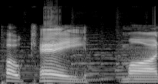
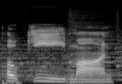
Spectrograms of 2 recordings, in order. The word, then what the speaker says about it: Pokémon: As you know, Pokémon, it's actually pronounced Pokémon, not Pokémon.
